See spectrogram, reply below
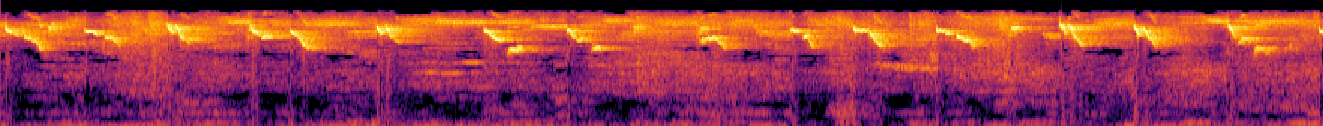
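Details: Saffron finch, locally called canario basto criollo, singing: a rapid run of high, sharp downslurred chirps, about two to three per second, bright and ringing over a faint low hum.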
